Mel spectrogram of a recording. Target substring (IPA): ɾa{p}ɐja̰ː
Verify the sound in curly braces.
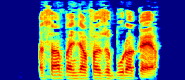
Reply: incorrect: k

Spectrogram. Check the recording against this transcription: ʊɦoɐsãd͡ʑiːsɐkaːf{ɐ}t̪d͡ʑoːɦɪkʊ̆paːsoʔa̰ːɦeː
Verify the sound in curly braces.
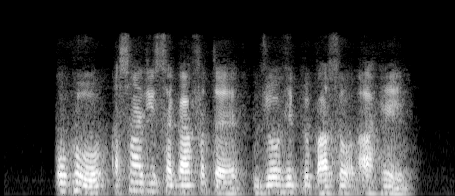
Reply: incorrect: ə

